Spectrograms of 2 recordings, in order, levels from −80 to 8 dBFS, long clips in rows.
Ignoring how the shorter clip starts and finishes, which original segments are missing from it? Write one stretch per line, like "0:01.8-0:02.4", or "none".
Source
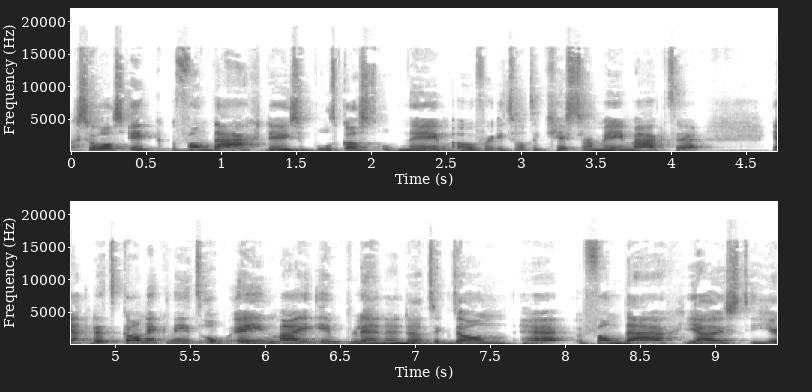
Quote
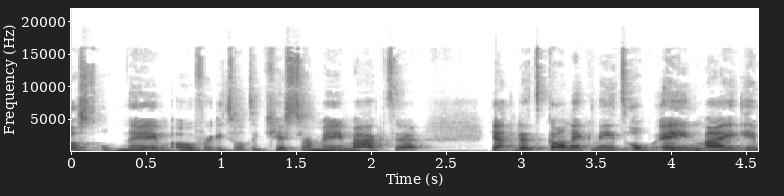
none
